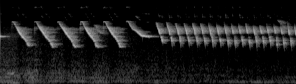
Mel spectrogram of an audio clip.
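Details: Canary song meant to encourage non-singing canaries: six loud descending swept notes about every quarter second, followed by a fast rattling high trill.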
